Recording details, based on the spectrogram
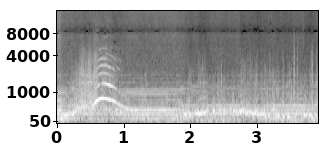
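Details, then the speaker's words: Yamaha WaveRunner two-stroke jet ski, a little cold on first start-up, after replacing a faulty fuel cap that caused surging: a quick rev blip, then a steady, even drone with no hunting or surging; normal running. "wow she ain't as fast as an 1100 but this baby's running good like every two strokes a little cold on the first startup"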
